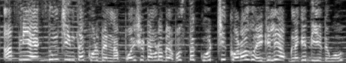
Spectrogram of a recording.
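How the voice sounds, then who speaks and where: Woman acting a very high-pitched, defensive cartoon wife. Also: racing, loud music behind the voice. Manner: evasive, protesting. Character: defensive, put-upon young runaway wife and tenant. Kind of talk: comic cartoon dialogue.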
